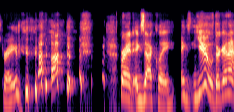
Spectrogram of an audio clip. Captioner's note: chuckles; laughter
